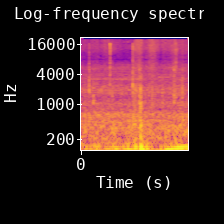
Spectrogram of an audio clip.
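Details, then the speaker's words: Fiat Argo HGT 1.8 with 115,000 km: single dull front-suspension clunk when driven a little faster over a speed bump; stabilizer bar suspected. "Pera aí que eu vou chegar em outra lombada ali ó passou um pouquinho mais rápido ó viu barulho pancada que ele dá ó"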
